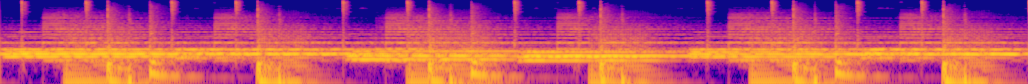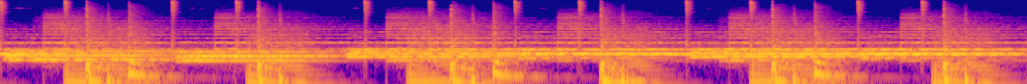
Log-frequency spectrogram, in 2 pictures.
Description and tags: Processed sine wave. Delayed attack, chorus, saturated,re-verb. I like the voice like quality. Has some other stuff too.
